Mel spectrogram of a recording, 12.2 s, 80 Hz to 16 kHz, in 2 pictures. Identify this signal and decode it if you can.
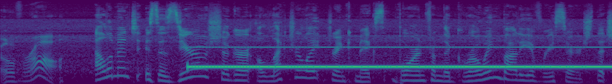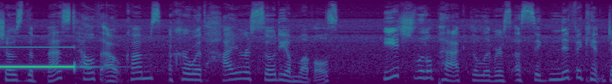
PSK31 (31.25 baud), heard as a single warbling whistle, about 760 Hz, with room echo and speech in English.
